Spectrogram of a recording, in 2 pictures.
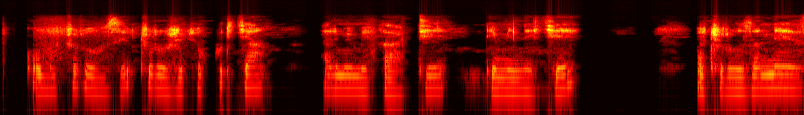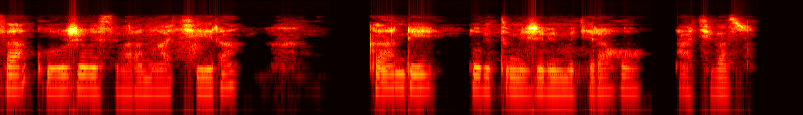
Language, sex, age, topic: Kinyarwanda, female, 25-35, finance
